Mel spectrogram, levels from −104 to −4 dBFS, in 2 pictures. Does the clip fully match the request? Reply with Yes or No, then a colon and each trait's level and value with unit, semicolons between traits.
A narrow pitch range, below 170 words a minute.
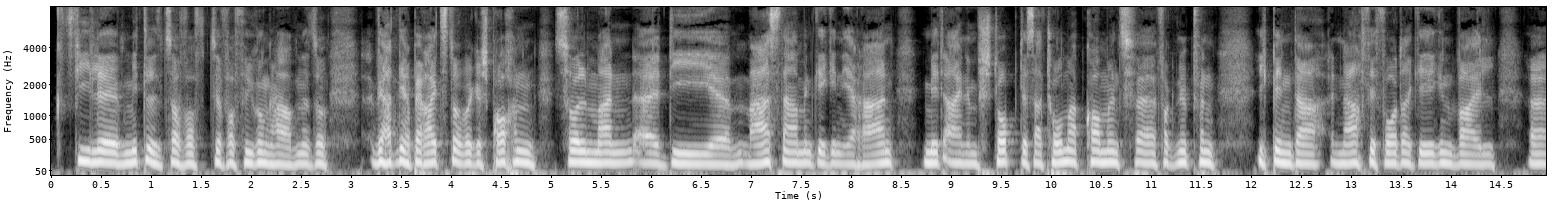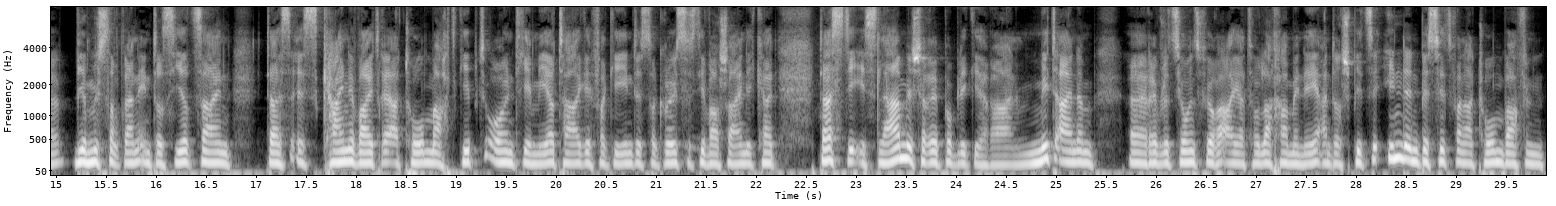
Yes: narrow, 1.9 semitones; average, 155 wpm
